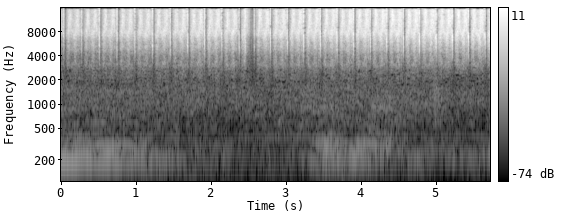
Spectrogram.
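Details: A bow-winged grasshopper (Chorthippus biguttulus) stridulates, giving a dry, high, rapidly pulsing buzz.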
